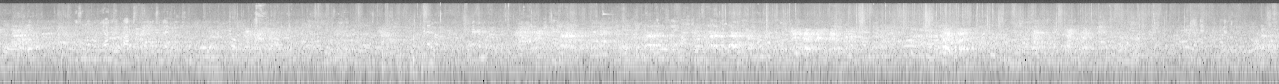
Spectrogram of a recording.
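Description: A crowd of people chatters all around in a large echoing hall.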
